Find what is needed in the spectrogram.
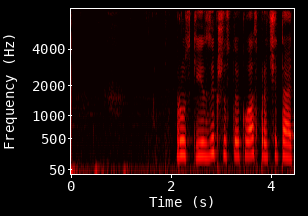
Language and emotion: Russian, neutral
